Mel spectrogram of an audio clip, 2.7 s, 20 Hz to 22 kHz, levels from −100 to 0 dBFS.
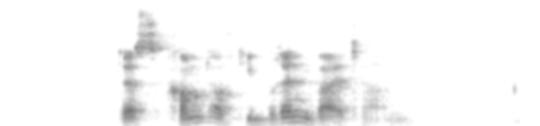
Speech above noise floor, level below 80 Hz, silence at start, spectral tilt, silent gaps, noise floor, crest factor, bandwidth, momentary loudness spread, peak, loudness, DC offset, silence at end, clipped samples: over 35 dB; under -90 dBFS; 0.6 s; -2 dB/octave; none; under -90 dBFS; 22 dB; 12.5 kHz; 7 LU; -34 dBFS; -54 LUFS; under 0.1%; 0.8 s; under 0.1%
